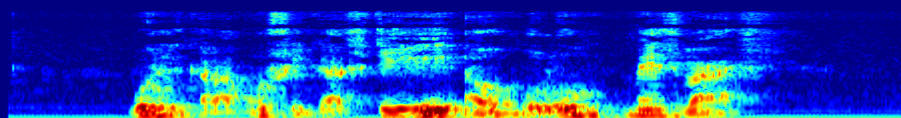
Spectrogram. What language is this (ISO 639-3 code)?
cat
